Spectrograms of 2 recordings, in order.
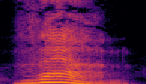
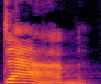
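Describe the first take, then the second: First: The word begins with a voiced TH sound. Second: The word begins with a D sound. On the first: The speaker calls it right. "the voiced T H" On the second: The speaker calls it wrong. "substitute a d or a z, that's a D or a Z, for the voiced T H"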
